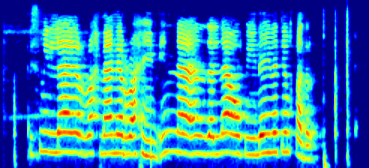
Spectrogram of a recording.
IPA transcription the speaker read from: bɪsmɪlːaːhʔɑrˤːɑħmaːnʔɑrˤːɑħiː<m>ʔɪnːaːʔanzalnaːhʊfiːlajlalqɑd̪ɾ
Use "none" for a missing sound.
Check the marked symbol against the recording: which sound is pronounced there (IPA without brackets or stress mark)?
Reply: m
